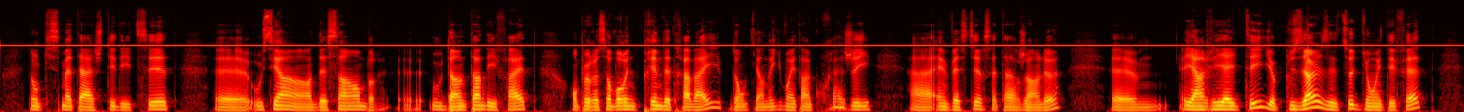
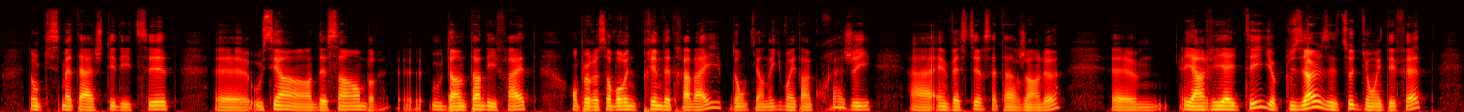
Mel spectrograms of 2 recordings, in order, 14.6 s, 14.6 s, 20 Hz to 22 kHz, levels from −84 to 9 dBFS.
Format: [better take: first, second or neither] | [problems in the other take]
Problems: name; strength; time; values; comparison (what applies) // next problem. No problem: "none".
second | high-pitched whine; loud; throughout; 4 kHz, 10 dB below the speech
